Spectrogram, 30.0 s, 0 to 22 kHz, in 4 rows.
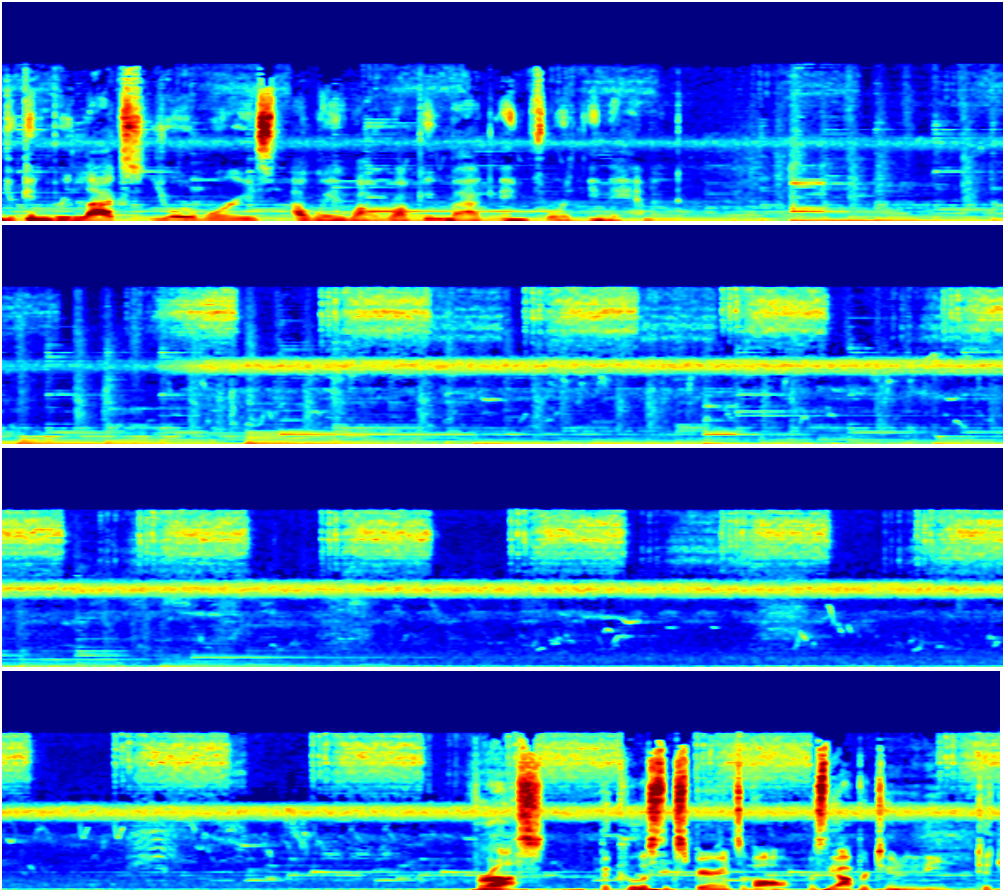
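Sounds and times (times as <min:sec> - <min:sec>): soft music with bass notes: 0:00.0 - 0:18.4, 0:23.4 - 0:30.0
insects chirping: 0:08.3 - 0:30.0.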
